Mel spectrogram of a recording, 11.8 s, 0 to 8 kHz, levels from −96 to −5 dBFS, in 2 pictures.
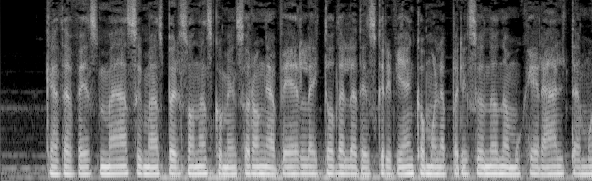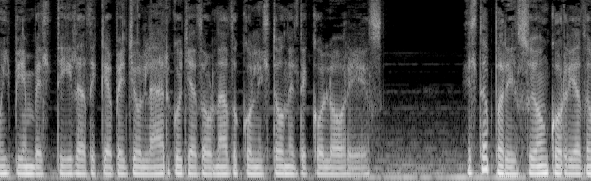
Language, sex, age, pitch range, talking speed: Spanish, male, 20-39, 115-120 Hz, 190 wpm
